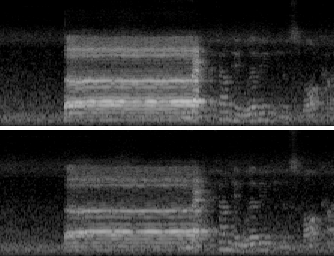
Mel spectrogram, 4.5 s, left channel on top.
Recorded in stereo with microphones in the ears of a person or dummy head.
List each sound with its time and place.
0.9 s a scream: 45° left (ahead or behind), 1.1 m
2.8 s a man speaking: 30° right (ahead or behind), 3 m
